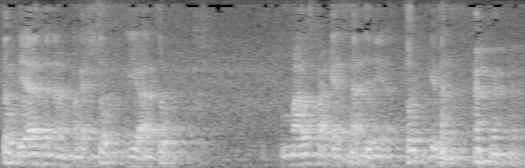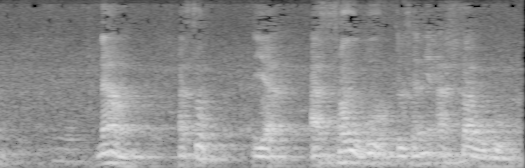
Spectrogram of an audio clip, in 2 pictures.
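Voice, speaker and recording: A man's voice: medium pitch, takes it slowly, long pauses, a little mellow, a little hiss or hum. A man teaching Arabic vocabulary to a class, repeating words and joking with the students. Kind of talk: classroom lesson. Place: large echoey classroom. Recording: echoey, distant, dull room recording with students.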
